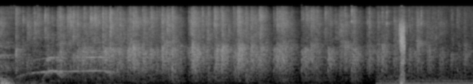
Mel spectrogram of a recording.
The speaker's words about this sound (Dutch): Applaus voor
